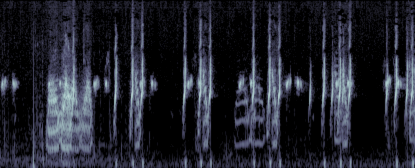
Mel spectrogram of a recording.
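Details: Common quail (bater) from Pakistan, a sound used to lure quail when hunting: short liquid whistled notes in pairs and triplets, mixed with sharp clicking bursts and a nasal, buzzy chatter.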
